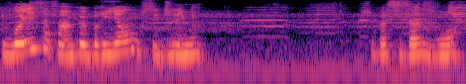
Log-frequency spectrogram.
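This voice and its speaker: A woman's voice: medium pitch, moderate pace, warm tone, soft background music. A woman hosting a casual live makeup stream, chatting to viewers by name and explaining each step as she goes.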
